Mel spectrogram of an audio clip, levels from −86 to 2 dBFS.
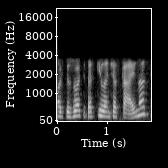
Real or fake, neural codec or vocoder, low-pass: fake; autoencoder, 48 kHz, 128 numbers a frame, DAC-VAE, trained on Japanese speech; 3.6 kHz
